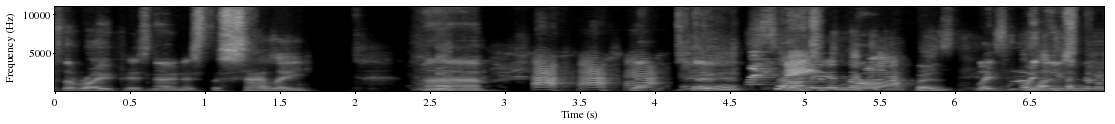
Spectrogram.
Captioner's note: laughs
